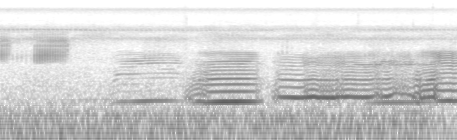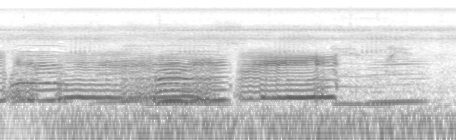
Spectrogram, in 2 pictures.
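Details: Banded bullfrog calling: deep, nasal, droning moans with rich stacked overtones, each lasting one to two seconds, following almost continuously with overlapping voices from about one second to eight and a half seconds, after a short higher note at the start.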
